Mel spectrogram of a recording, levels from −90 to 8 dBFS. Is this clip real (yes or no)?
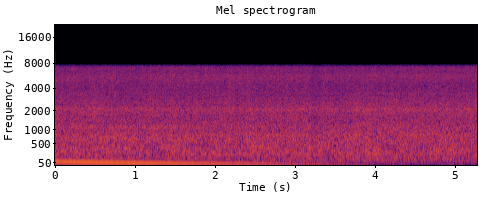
yes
